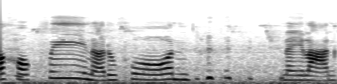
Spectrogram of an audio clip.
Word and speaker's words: Koffe: เลย จ้า ทุก คน คอกกี้ คอฟี่ หรือ คอกกี้ เอา ดี ๆ อ่าน ว่า คอก ฟี่ นะ ทุก คน ใน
